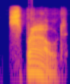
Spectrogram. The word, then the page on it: sprout: American English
